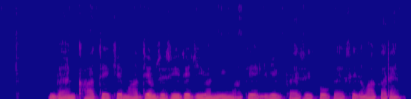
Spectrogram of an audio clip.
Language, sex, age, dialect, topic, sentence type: Hindi, male, 51-55, Kanauji Braj Bhasha, banking, question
